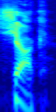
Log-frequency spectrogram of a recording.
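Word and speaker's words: Shough: It's Shuck.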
